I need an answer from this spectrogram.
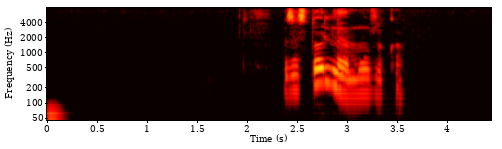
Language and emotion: Russian, neutral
